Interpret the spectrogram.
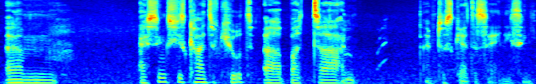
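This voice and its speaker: A man voicing a shy young woman innkeeper with a put-on German accent, polite and halting. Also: fairly low pitch, animated, creaky, fairly bright tone, slight background noise. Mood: bashful.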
